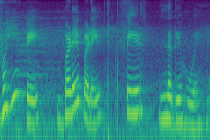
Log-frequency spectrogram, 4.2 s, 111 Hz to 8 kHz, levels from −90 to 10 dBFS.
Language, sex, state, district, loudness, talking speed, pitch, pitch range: Hindi, female, Madhya Pradesh, Dhar, -16 LUFS, 115 wpm, 210 Hz, 195-260 Hz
